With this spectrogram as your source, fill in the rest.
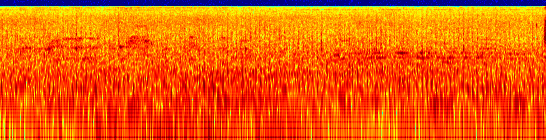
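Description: A helicopter in the video game Ghost Recon Breakpoint gives a steady, close rotor drone with a low pulsing throb that holds at an even loudness for the whole stretch.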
